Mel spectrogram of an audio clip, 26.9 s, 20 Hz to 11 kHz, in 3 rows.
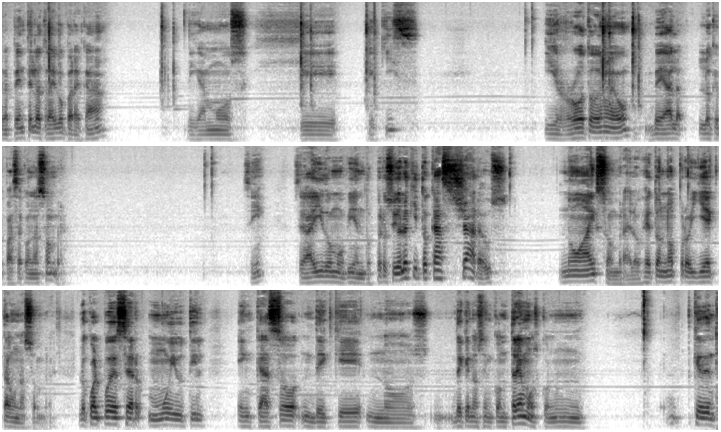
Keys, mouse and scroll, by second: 0.9 Escape, 2.7 g, 3.5 x, 5.5 click, 6.4 r, 6.8 z, 10.4 click, 14.1 click, 16.3 click.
